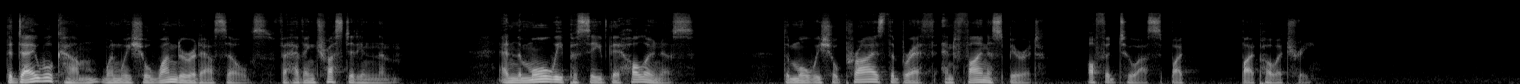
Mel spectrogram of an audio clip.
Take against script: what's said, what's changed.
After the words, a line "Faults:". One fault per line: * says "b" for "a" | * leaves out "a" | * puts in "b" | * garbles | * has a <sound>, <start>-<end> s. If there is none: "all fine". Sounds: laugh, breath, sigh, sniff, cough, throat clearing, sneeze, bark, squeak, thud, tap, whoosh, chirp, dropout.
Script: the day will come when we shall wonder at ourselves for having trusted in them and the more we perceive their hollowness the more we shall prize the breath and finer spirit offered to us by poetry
the day will come when we shall wonder at ourselves for having trusted in them and the more we perceive their hollowness the more we shall prize the breath and finer spirit offered to us by by poetry
Faults:
* puts in "by"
